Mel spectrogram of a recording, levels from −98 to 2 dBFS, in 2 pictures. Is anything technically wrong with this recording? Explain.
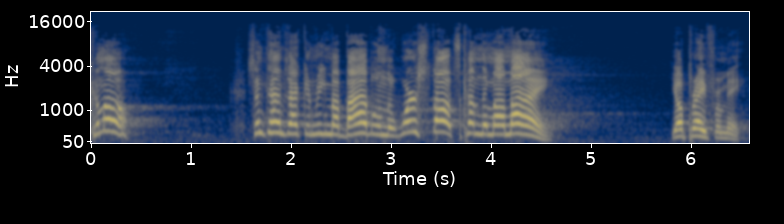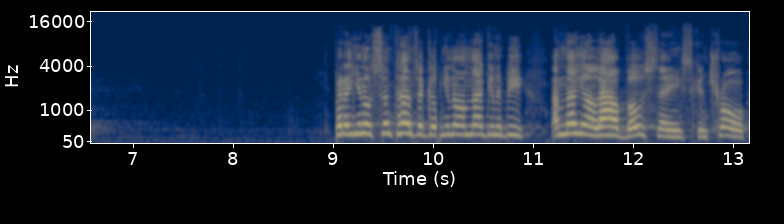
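No, nothing technically wrong here.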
